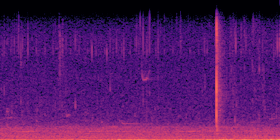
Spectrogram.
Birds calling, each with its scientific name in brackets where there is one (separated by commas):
Canada Goose (Branta canadensis)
